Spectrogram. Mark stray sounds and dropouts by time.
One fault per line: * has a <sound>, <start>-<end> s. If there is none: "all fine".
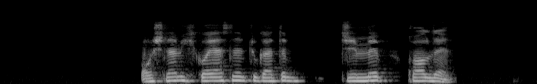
all fine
